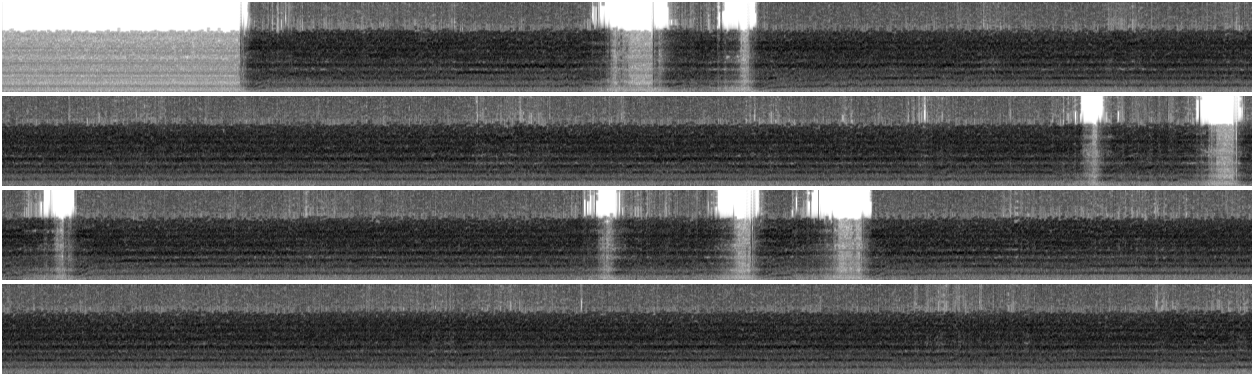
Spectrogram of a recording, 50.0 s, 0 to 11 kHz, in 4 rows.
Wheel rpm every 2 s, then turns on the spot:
0, 120, 200, 60, 210, 230, 220, 230, 230, 220, 230, 180, 80, 210, 230, 140, 60, 200, 230, 230, 220, 230, 230, 220, 220.
none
